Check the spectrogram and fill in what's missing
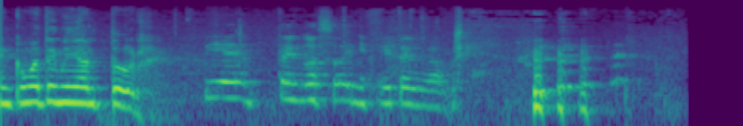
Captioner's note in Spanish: risas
